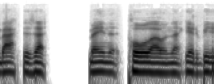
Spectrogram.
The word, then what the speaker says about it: Paulo: Is Junior Paulo, or Barlow as they pronounce it, going to keep pumping out good scores or no?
